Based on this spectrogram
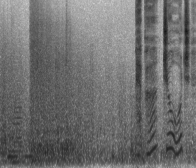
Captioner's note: thunder rumbles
